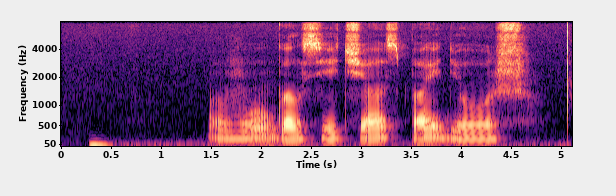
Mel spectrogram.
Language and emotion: Russian, sad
